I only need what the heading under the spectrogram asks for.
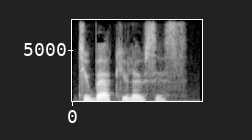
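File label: "tuberculosis", English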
